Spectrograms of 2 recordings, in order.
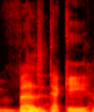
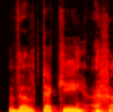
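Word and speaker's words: Welteke: It's W-E-L-T-E-K-E. – The W's are pronounced like V's in German, so it might be Weltecki.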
